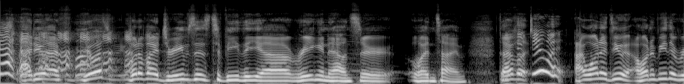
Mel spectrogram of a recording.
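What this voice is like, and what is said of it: Usual voice. Nothing is said of it.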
